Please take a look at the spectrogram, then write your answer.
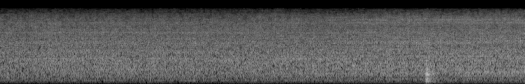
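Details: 2008 Saturn Vue V6 with a year-long low-voltage and dead-battery history, battery and alternator already replaced, idling while voltage drop is tested at the alternator hot post (about 200 mV) with charging at 14.8 V; steady, even hiss-like running with no knocks or misses, a normal idle.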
